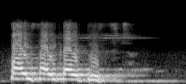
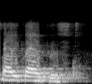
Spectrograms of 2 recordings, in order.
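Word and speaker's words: psychiatric: साइकाइट्रिक this is नॉट पाई साइकाइट्रिक this is नॉट पाई साइकाइट्रिक this is साइकाइट्रिक here प इ silent because P comes here in the combination of पी S okay next R ई सीई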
